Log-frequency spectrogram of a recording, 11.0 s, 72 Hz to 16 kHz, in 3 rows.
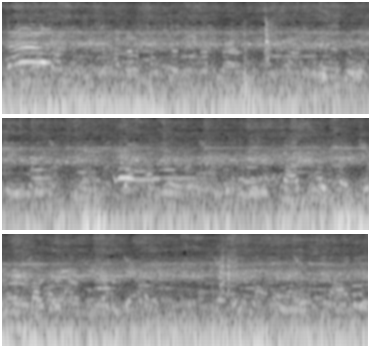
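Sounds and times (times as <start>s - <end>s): spectators chatting: 0.0s - 11.0s
wind rumble on microphone: 4.2s - 8.3s.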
